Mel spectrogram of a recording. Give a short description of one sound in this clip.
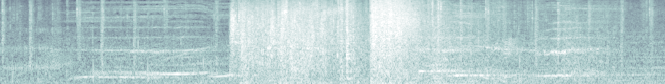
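Zombies groan and moan nearby.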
